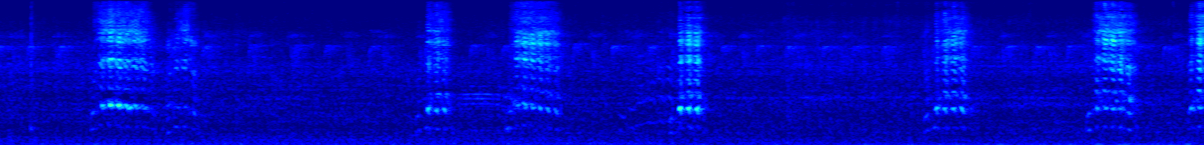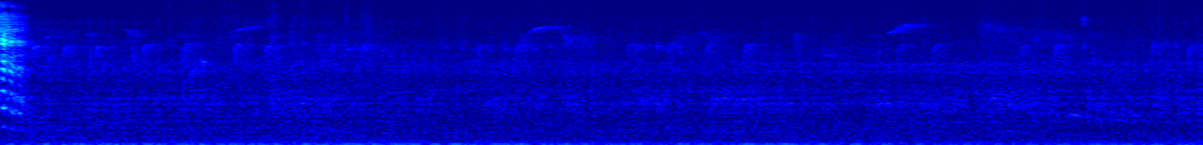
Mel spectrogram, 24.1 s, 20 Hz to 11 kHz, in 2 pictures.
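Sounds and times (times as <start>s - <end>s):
steady low rumble: 0.0s - 24.0s
goat bleating: 0.9s - 2.1s, 4.2s - 7.2s, 9.2s - 9.8s, 10.9s - 12.4s.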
